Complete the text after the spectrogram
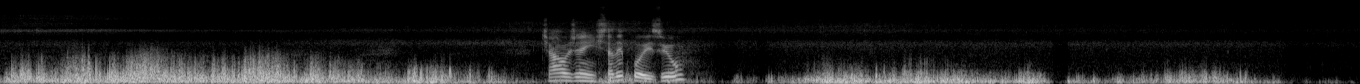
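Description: Wind gusts rumble across the microphone outdoors.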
